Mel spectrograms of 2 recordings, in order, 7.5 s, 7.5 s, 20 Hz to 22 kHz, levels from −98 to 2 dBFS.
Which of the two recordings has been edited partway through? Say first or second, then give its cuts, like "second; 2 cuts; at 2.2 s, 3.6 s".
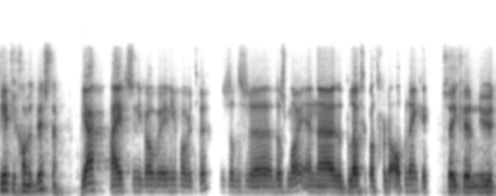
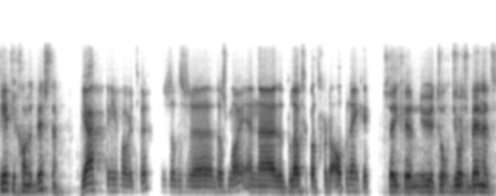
second; 1 cut; at 1.6 s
